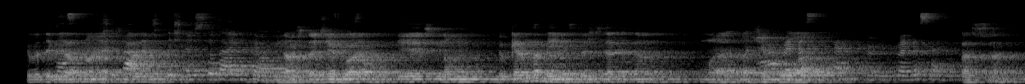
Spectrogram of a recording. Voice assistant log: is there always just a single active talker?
No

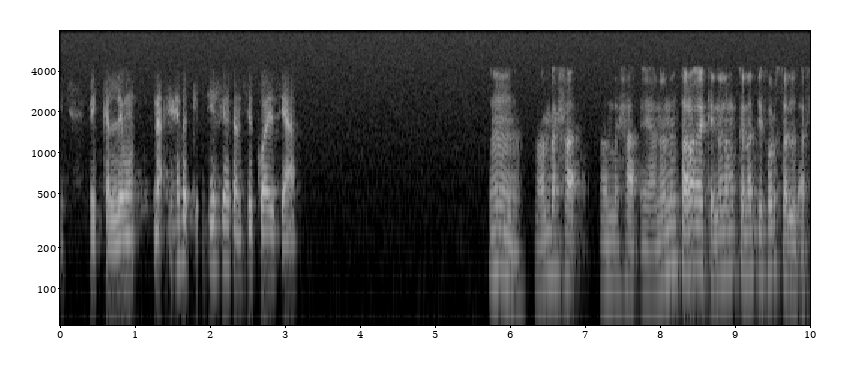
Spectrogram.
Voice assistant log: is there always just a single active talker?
Yes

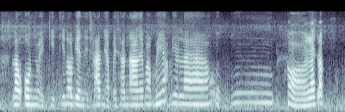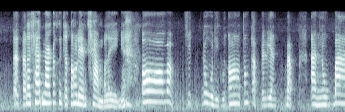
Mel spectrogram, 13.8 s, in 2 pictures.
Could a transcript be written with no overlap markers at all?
Yes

